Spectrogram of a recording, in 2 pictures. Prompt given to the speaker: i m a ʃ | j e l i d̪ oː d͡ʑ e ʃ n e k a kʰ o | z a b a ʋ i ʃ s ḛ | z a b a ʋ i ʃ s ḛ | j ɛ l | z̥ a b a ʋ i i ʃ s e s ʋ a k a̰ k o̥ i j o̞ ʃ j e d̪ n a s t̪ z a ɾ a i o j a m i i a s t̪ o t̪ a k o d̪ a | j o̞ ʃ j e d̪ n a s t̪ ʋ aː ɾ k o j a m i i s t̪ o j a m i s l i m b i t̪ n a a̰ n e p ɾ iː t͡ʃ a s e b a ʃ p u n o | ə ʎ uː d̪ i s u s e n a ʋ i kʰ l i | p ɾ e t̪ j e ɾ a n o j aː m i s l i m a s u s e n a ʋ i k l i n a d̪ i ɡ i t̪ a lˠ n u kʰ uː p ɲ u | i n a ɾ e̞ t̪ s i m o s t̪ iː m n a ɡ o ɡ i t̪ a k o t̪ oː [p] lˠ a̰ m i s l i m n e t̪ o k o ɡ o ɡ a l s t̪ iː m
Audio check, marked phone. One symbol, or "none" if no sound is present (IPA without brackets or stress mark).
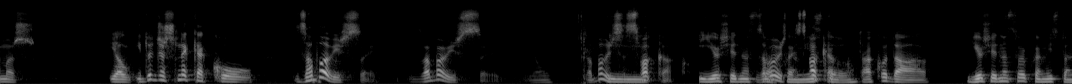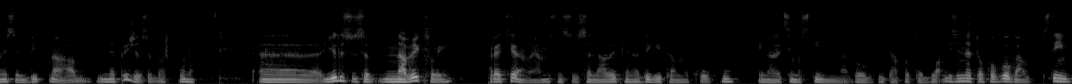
b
